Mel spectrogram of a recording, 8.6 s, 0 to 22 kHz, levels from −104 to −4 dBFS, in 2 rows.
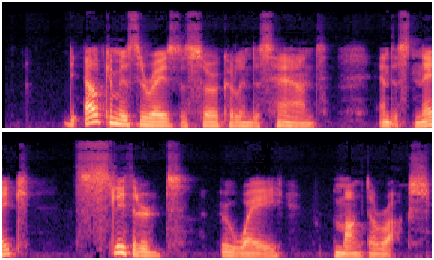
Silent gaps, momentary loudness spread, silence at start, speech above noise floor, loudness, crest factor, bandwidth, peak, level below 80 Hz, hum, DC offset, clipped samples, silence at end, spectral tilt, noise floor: none; 15 LU; 0.6 s; 41 dB; -22 LUFS; 20 dB; 16 kHz; -2 dBFS; -50 dBFS; none; under 0.1%; under 0.1%; 0.05 s; -5.5 dB/octave; -63 dBFS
